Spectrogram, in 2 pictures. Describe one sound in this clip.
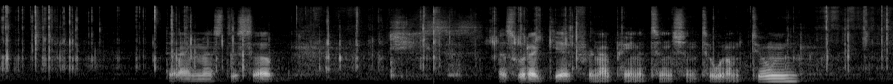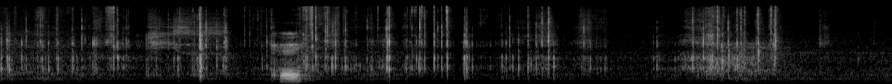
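Foil wrappers crinkle and rustle as hands handle them.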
